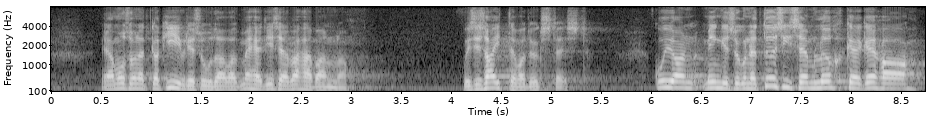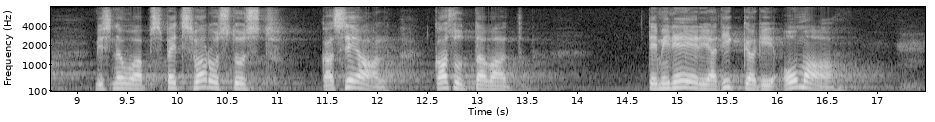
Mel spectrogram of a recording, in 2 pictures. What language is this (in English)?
Estonian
